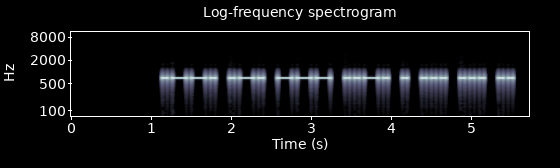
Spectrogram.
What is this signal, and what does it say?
Morse code, heard as a keyed tone, about 20 wpm, 700 Hz. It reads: PROFESSI
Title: Build A Word - 4 Letters At A Time - 12-Letter Words - 20wpm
